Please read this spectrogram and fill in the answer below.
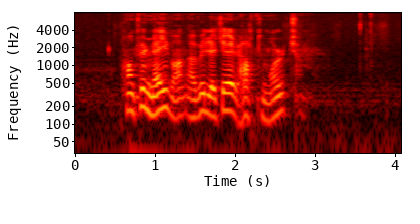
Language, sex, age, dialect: Faroese, male, 61+, Suðurstreymoy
